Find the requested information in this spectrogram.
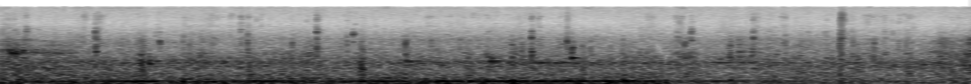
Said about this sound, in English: Mostly I hear traffic.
